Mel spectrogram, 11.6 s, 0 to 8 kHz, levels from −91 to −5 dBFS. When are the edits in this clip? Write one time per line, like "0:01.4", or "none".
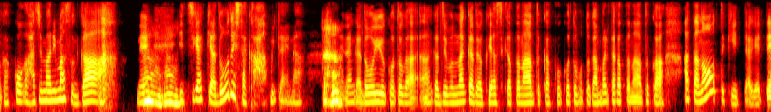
0:05.1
